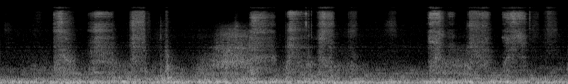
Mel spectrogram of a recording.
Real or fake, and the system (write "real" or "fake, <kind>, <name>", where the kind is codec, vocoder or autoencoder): fake, codec, SNAC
